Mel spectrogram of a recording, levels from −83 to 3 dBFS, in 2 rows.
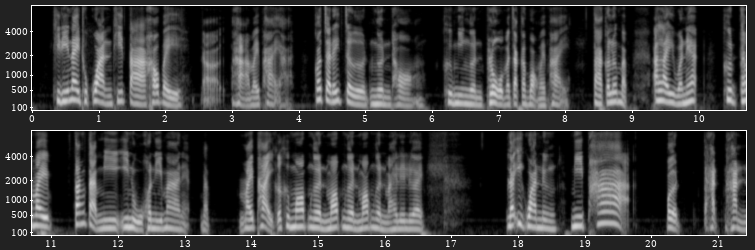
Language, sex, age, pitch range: Thai, female, 20-39, 170-225 Hz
